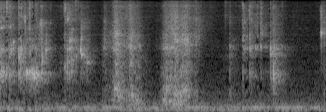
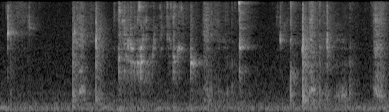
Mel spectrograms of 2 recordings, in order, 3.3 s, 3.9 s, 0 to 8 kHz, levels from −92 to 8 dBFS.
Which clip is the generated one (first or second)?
first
